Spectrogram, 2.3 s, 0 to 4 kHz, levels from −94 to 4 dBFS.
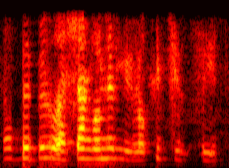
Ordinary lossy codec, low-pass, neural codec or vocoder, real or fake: none; 3.6 kHz; codec, 16 kHz in and 24 kHz out, 1.1 kbps, FireRedTTS-2 codec; fake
